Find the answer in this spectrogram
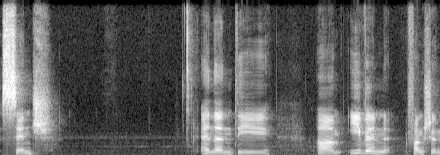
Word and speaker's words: sinh: And sometimes this is actually pronounced sinh.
